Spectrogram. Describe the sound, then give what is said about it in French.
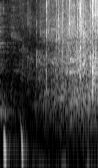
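A couple of low thumps give way to audience applause, women in the audience clapping on a performer's call, a dense, steady patter that builds and holds at moderate loudness until the end. “Par applaudissement, les filles qui se masturbent, allez-y.”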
